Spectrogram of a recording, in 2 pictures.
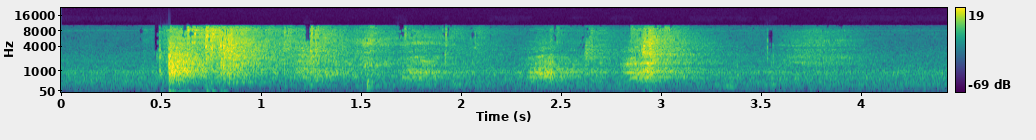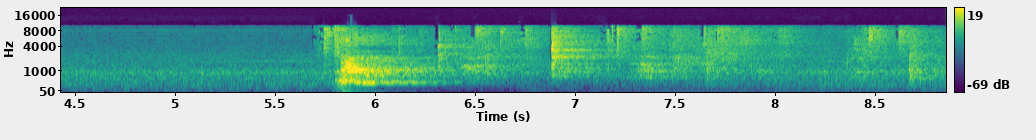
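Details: An 11-month-old American Bulldog weighing 102 lbs, acting a fool, gives two loud, harsh, broadband bark-like bursts about five seconds apart, each followed by softer scuffling sounds over low room noise.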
